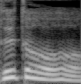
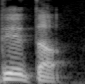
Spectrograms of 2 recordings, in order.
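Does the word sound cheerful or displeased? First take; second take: cheerful; displeased. First: It is said in a cheerful, pleased tone. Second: It is said in a displeased, disgusted tone. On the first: The arrival is welcome. The speaker calls it right. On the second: The arrival is unwelcome. The speaker calls it wrong.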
